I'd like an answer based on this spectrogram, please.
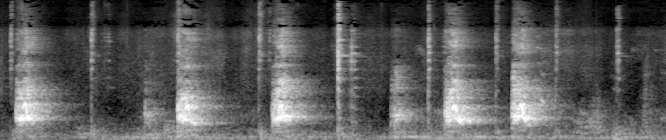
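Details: Short, high barks from American Bully puppies repeat about once a second, six in a row, over a low steady hum.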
